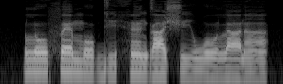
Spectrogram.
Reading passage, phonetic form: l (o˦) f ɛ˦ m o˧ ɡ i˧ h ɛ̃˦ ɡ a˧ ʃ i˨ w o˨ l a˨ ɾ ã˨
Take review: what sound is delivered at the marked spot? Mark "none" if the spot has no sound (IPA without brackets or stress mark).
o˦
